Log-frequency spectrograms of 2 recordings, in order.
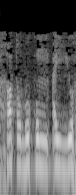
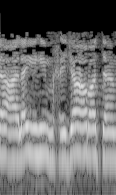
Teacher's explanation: ونجد الميم الساكنة قبل الألف من كلمتي خطبكم أيها، والميم الساكنة قبل الحاء من كلمتي عليهم حجارة، وحكمهما الإظهار كما سمعنا، ويسمى إظهارا شفويا.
